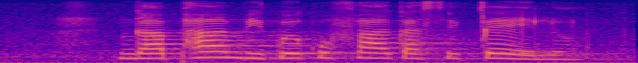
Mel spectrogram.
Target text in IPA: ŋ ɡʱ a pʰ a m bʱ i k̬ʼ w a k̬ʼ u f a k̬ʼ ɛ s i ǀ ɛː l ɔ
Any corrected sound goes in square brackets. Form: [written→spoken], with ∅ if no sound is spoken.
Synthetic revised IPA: ŋ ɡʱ a pʰ a m bʱ i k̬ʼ w [a→e] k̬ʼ u f a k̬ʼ [ɛ→a] s i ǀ ɛː l ɔ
